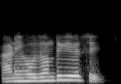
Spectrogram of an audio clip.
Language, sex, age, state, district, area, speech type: Odia, male, 45-60, Odisha, Angul, rural, conversation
